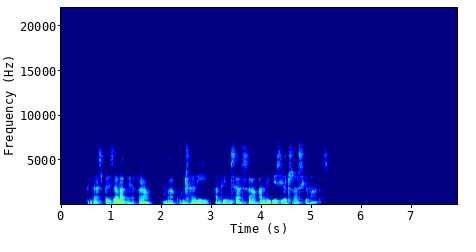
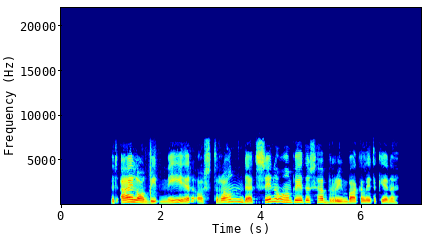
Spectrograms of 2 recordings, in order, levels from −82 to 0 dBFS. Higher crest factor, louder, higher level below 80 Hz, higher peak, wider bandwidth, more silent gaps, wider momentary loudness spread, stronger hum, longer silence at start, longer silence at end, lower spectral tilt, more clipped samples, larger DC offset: first, 24 dB vs 16 dB; second, -44 LUFS vs -18 LUFS; second, -82 dBFS vs -66 dBFS; second, -22 dBFS vs -2 dBFS; about the same, 7.4 kHz vs 7.6 kHz; about the same, 1.90-1.98 s vs 3.01-3.05 s; about the same, 11 LU vs 10 LU; neither; second, 0.55 s vs 1 s; first, 2.6 s vs 0.5 s; first, -6 dB/octave vs -2.5 dB/octave; neither; neither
